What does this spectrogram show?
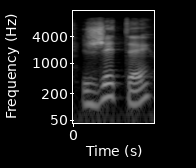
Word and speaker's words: j'étais: J'étais, okay? Remember, here we've got accent aigu, so it goes like et, all right?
